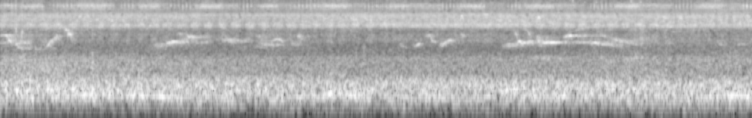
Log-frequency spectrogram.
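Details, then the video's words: Summer meadow cicada chorus, an unbroken shrill hiss holding level throughout, with scattered faint bird twitters and thin sliding whistles drifting in behind the insects. "Summertime and Cicada Ambience"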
